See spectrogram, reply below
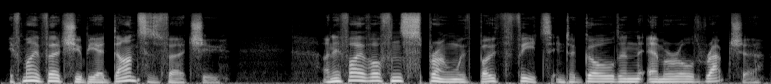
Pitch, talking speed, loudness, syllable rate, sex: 125 Hz, 155 wpm, -17 LUFS, 4.6 syllables/s, male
